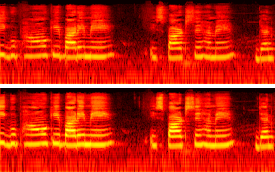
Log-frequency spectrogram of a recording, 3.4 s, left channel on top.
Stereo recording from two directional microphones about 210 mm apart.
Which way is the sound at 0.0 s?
30° right (ahead or behind).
